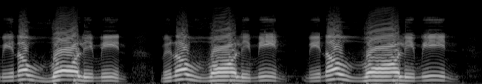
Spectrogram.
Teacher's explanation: வா உயர்த்தி சொல்லணும், சரிங்களா? உயர்த்தி தடிப்பமா சொல்லணும்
